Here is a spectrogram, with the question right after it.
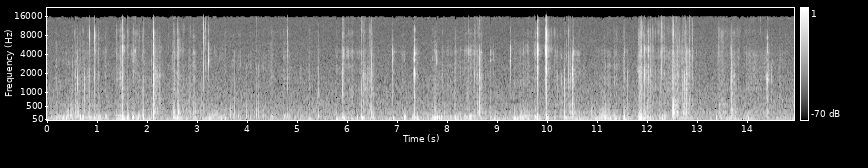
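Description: A solid green bar soap with a glittery blue coating is held in hand while a utility knife slices off the coating and surface. The result is a steady run of short, dry crunching and scraping cuts with crisp, bright edges and a soft low thump beneath, each cut dying away almost at once in quiet surroundings.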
